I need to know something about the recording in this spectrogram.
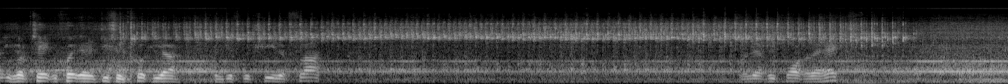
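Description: A milling cutter whines as it cuts into brass.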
